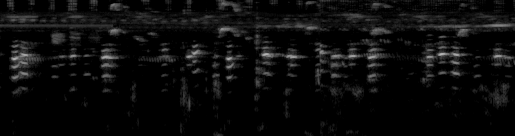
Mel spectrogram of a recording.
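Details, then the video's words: Frogs in a swamp before sunset, a crowded chorus of quick, high chirps and ticks in irregular bursts, several callers overlapping, over a constant thin high-pitched whine. "The Relaxing sound of swamp frogs"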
